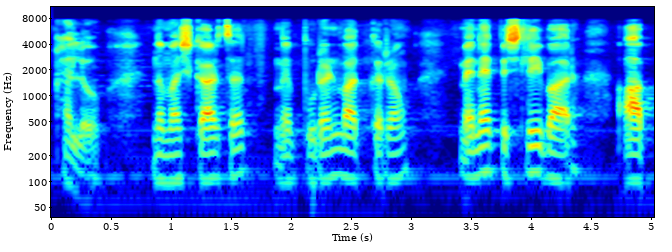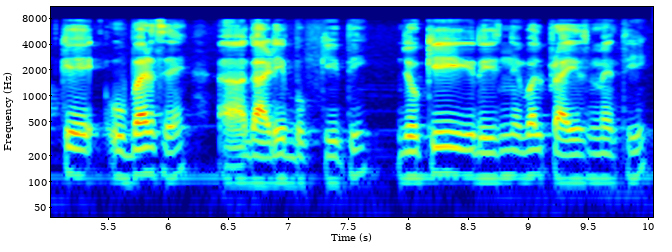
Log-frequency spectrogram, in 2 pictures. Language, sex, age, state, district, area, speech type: Hindi, male, 60+, Madhya Pradesh, Bhopal, urban, spontaneous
